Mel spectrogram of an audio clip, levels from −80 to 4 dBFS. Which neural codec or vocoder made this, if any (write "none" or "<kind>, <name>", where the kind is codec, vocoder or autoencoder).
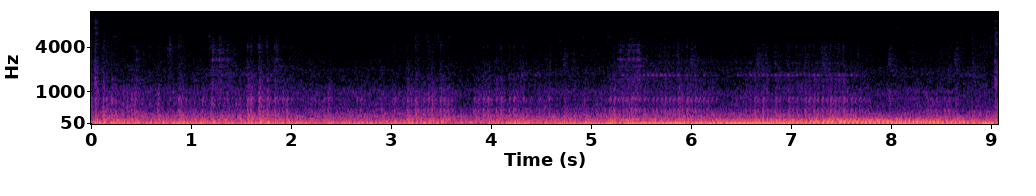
vocoder, BigVGAN v2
